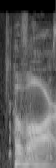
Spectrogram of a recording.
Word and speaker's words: Hvar: We went to Hvar. – Hvar. – That's how it's pronounced.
